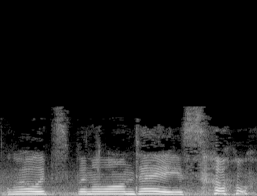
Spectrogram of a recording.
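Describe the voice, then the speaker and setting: High-voiced, slow, hesitant teenage daughter played by a woman. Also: level tone, background noise. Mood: evasive, subdued. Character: teenage daughter, reserved, evasive, tired. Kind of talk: amateur audio drama acting, naturalistic.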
